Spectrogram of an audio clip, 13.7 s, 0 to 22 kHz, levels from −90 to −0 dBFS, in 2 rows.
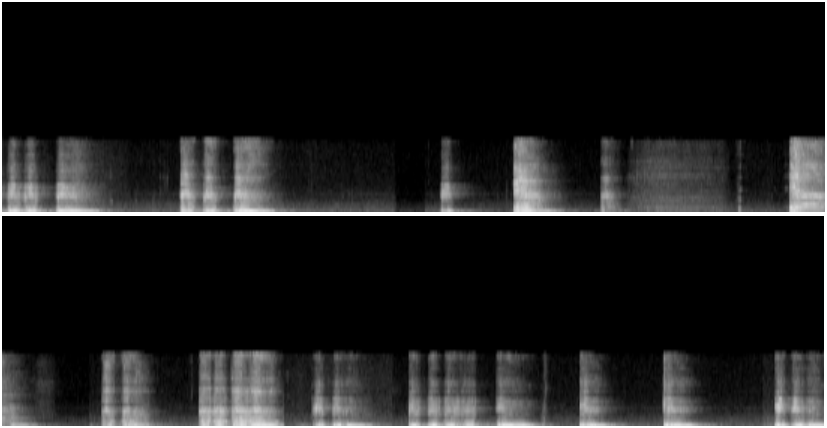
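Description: Nothing's wrong with these everyday sounds: they just come through a call line whose top end stops around 8 kHz, which is what you'd expect from a G.722 call codec doing its normal job.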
